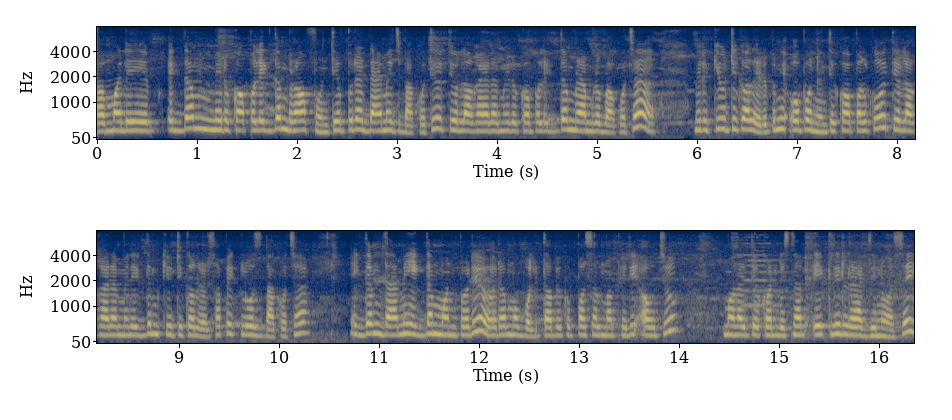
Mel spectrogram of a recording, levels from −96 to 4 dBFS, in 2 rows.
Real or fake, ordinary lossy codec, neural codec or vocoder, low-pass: real; none; none; none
